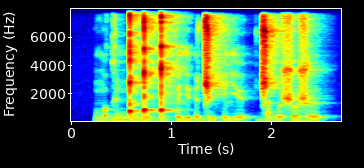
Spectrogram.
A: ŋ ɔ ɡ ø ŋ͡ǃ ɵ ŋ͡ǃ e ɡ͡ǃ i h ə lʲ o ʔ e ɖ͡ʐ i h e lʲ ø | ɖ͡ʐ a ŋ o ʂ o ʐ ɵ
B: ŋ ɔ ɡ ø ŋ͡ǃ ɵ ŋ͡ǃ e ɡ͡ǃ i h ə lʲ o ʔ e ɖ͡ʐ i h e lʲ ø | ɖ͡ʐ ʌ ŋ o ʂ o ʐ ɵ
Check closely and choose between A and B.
A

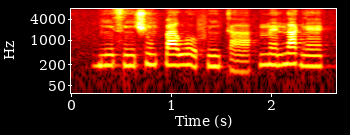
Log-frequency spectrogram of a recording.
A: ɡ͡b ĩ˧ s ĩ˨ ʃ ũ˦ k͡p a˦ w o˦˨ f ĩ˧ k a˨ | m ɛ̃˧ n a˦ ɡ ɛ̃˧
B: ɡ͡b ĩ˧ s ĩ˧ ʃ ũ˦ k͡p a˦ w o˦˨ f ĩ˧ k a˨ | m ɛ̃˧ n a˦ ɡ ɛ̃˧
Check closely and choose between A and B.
B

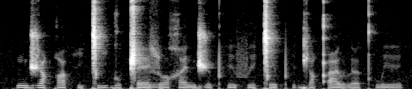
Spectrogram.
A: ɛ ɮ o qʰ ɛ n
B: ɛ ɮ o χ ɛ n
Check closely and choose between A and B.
B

